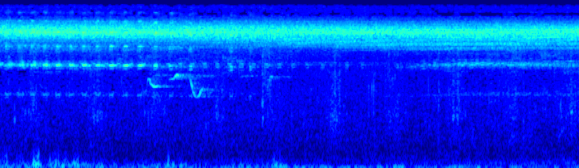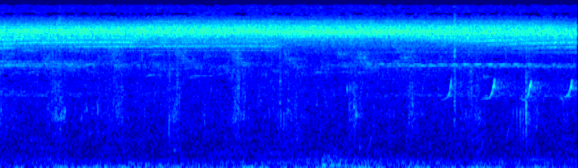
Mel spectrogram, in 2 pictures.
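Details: Midsummer cicada chorus in July at a shallow, gently flowing clear river: a continuous bright, hissing high drone fills the whole stretch, over trickling water, a few splashy knocks, and brief chirpy notes.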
